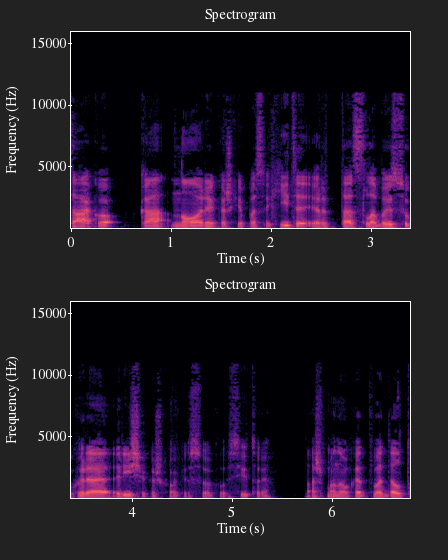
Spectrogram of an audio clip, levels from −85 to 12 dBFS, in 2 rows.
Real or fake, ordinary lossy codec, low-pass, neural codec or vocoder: real; MP3, 48 kbps; 14.4 kHz; none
